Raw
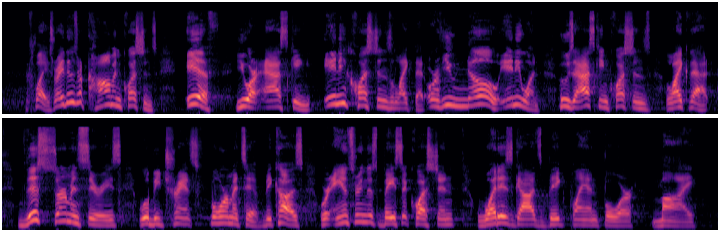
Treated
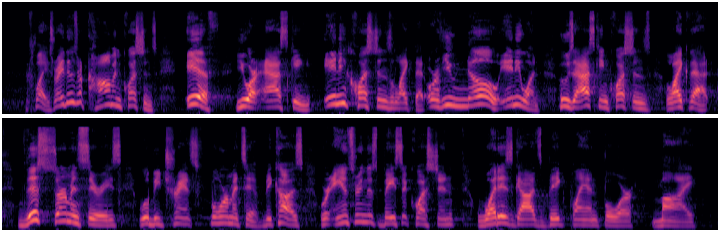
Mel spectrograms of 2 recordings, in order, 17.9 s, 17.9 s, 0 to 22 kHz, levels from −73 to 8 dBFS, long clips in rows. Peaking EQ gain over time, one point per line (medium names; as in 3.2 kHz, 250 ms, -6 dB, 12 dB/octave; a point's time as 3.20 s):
peaking EQ 530 Hz 1.2 oct
-5.5 dB
from 1.77 s +2.5 dB
from 10.26 s -8 dB
from 13.54 s -14 dB
from 14.54 s -2.5 dB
